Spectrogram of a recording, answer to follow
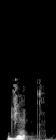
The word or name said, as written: jit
